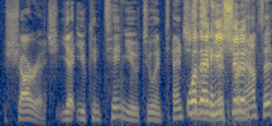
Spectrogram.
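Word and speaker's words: Šarić: So if your name is pronounced sharic yet you continue to intentionally well then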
